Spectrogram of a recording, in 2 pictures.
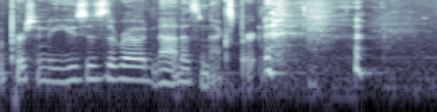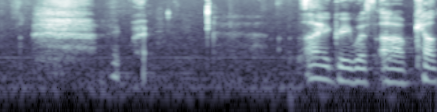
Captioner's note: laughter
